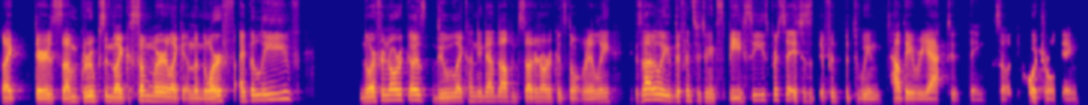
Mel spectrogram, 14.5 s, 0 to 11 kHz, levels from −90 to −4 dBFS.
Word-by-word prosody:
like, 125 -2 +3 0.2
there's 120 +1 +5
some 120 +3 +2
groups 145 +2 +1
in, 135 - -3
like, 130 -1 +5
somewhere 145 -3 +4
like, 130 -2 +2
in 120 - -5
the 120 - 0
North, 120 +7 +3
I 140 - +3
believe. 185 +6 -2 0.8
Northern 140 +6 +3
orcas 170 0 +3
do 125 +2 -3
like 140 0 +1
hunting 145 0 -7
down 140 0 0
dolphins, 140 -2 -1
southern 130 +1 +1
orcas 130 -1 -4
don't 115 0 -6
really; 125 +4 -3 0.3
it's - - -14
not 175 +1 +6
really 175 -3 +2
a - - -5
difference 155 +1 -3
between 135 -3 -7
species 145 +9 -4
per 180 +1 -5
se, 180 - -3
it's - - 0
just 140 -3 -11
a - - -23
difference 145 -2 -7
between 115 -2 -9
how 120 0 +4
they 105 - 0
react 105 0 0
to - - -13
things, 90 -1 -13
so, - - -10
it's - - -17
a - - -8
cultural 100 - -1
thing. 100 +3 -7
135 Hz, 200 wpm, -25 LUFS, 120-155 Hz, 0.8 s, not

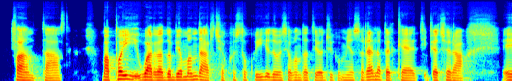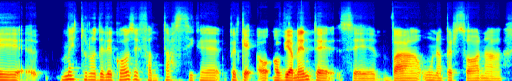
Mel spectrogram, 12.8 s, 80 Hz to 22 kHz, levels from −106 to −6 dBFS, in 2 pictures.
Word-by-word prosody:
Fantastico. 125 -3 +1 0.4
Ma 140 -1 +5
poi 185 +1 +7
guarda, 140 -3 +7
dobbiamo 145 +2 +2
andarci 150 -5 0
a - - -8
questo 135 +2 -9
qui 140 +3 -2
dove 135 -2 -1
siamo 125 +1 -4
andati 130 -1 -5
oggi 125 +1 -3
con 125 0 -12
mia 130 -1 -5
sorella 145 +5 +1
perché 125 -2 -1
ti 120 - -15
piacerà. 125 -2 0 0.5
Ehm, 135 -1 0
uhm, - - -9 0.3
mettono 165 -1 -2
delle 140 -1 -1
cose 170 +4 -1
fantastiche 125 -1 -8
perché - - -1
o - - -1
ovviamente 130 +1 +4
se 105 -2 -6
va 115 +1 +1
una 120 -3 -6
persona 115 -3 -4
130 Hz, 150 wpm, -24 LUFS, 120-145 Hz, 0.5 s, poi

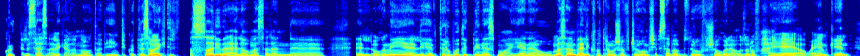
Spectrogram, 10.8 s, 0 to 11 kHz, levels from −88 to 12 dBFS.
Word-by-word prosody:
كنت - - -6
لسّه - - -2
هاسألِك 100 -1 -5
على 90 0 -9
النقطة 100 +1 -4
دي، 95 +1 -5
أنتِ 95 -1 -5
كنتِ - - -8
لسّه 125 +4 +3
هاقول 130 0 +7
لِك 140 - +3
أنتِ - - -11
بتتأثّري 150 +3 +4
بقى 145 -2 +3
لو 115 -3 -1
مثلًا 110 -3 -4 0.4
الأغنية 115 +3 +2
اللي 110 -2 -1
هي 115 - +1
بتربطِك 115 0 -1
بناس 105 +2 -2
معيّنة 105 +3 -2
ومثلًا 130 +10 +4
بقالِك 140 0 +4
فترة 130 -1 -4
ما 120 - +1
شُفتيهمش 115 0 -2
بسبب 100 -2 -2
ظروف 100 0 -3
شغل 105 -2 -1
أو - - -4
ظروف 110 +1 -3
حياة 105 +3 +2
أو - - -4
أيًا 105 +1 0
كان، 105 -3 0
110 Hz, 200 wpm, -26 LUFS, 105-120 Hz, 0.4 s, هاقول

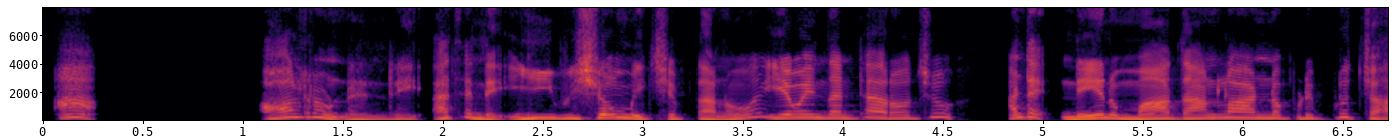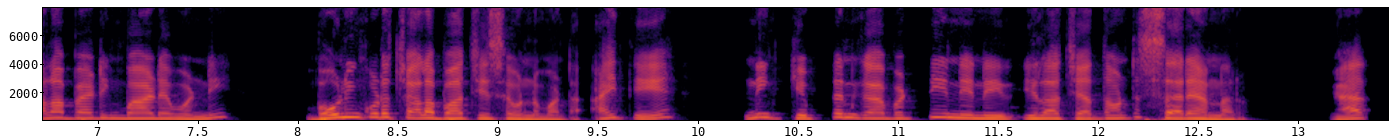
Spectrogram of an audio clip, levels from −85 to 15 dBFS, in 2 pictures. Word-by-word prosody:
ఆ! - - +1 1.0
ఆల్ 245 +3 -1
రౌండండి. 110 - -4 0.2
అదేండి. 200 - 0 0.2
ఈ - - +3 0.2
విషయం 225 +5 +4
మీకు 165 -8 -1
చెప్తాను. 135 -3 -2 0.2
ఏమైందంటే 220 -2 -1
ఆ - - -4
రోజు 210 +6 -6 0.4
అంటే 250 +5 +2 0.2
నేను 205 +5 +4
మా 150 - +4
దానీలో 205 +4 +1
ఆడినప్పుడు 215 -2 -2
ఇప్పుడు 250 +5 -7
చాలా 175 +5 +1
బ్యాటింగ్ 200 -1 -1
బా - - +4
ఆడేవాడిని 175 - -1 0.5
బౌలింగ్ 255 +3 +5
కూడా 260 0 +2
చాలా 215 0 +5
బా 185 - +7
చేసేవాడినన్నమాట. 125 -11 0 0.2
అయితే 200 -5 -1 0.5
నేను 235 -2 -1
కెప్టెన్ 195 +6 0
కాబట్టి 195 +5 -1
నేను 200 -3 +3 0.2
ఇలా 185 0 +4
చేద్దాం 165 +3 +1
అంటే - - -7
సరే 175 +1 +5
అన్నారు. 115 -5 -1 0.4
మ్యా - - +4
195 Hz, 165 wpm, -26 LUFS, 165-220 Hz, 1.0 s, బా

